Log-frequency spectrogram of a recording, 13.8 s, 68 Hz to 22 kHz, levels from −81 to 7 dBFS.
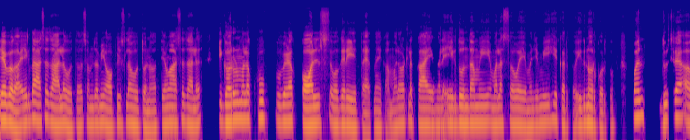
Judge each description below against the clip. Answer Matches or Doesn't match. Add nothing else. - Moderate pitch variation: Doesn't match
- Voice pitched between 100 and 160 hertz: Matches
